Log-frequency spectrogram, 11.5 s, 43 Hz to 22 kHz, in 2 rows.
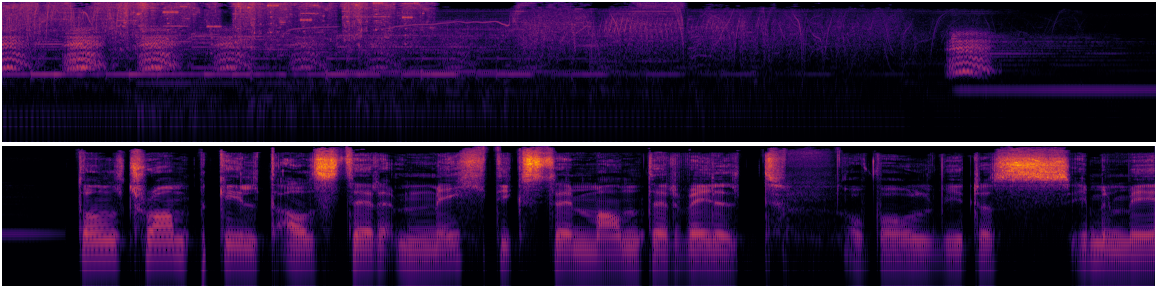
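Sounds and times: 
raven cawing: 0:00.0 - 0:02.0
speech: 0:06.2 - 0:11.5.

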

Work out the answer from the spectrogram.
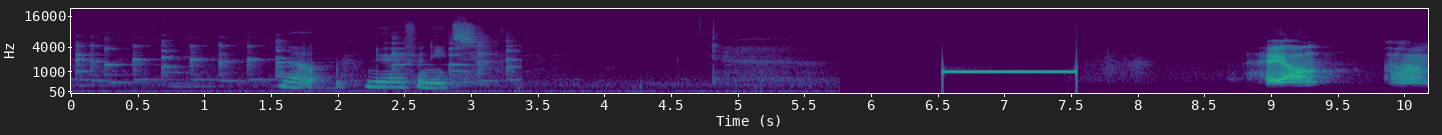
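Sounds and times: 
speech: 0:01.6 - 0:03.2, 0:09.0 - 0:09.4
phone electronic beep signalling an incoming call: 0:06.6 - 0:07.6.

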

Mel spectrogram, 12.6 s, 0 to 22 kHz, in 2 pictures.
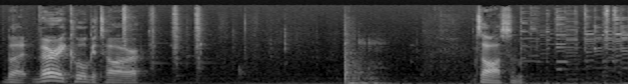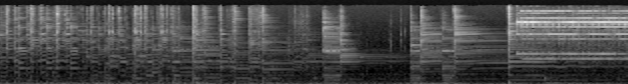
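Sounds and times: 
speech: 0:00.0 - 0:01.8, 0:04.8 - 0:05.3
telephone ringing with electronic tones for an incoming call: 0:11.4 - 0:12.5.

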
